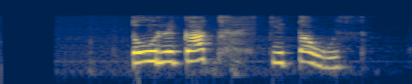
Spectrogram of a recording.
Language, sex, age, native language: Icelandic, male, 6, Icelandic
